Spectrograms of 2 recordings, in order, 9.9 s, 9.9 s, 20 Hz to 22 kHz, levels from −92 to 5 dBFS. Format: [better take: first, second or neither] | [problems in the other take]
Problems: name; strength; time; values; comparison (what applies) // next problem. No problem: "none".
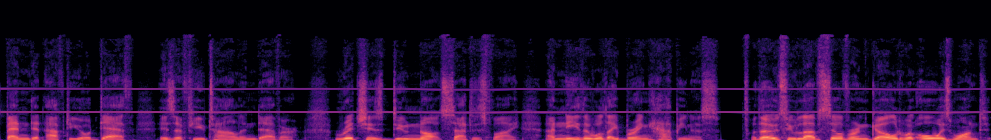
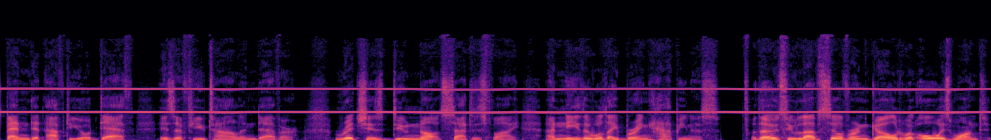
first | high-pitched whine; loud; throughout; 4.5 kHz, 8 dB below the speech; faint in the first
